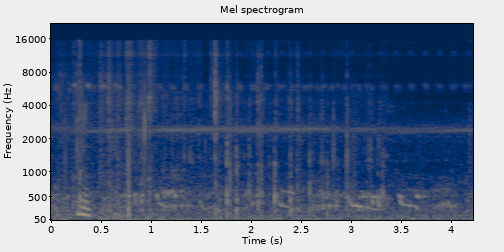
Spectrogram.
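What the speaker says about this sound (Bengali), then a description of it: "সব পাকিস্তানি রানিং কবুতর।" Pakistani teddy pigeons coo in a loft, repeated soft throaty rolling calls close by over a quiet background.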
